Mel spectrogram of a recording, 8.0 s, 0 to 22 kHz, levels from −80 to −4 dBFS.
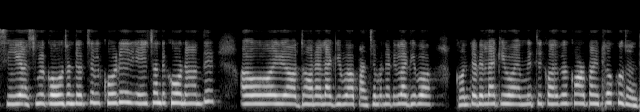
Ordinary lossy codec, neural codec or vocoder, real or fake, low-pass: none; codec, 16 kHz, 1.1 kbps, Voila-Tokenizer; fake; none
